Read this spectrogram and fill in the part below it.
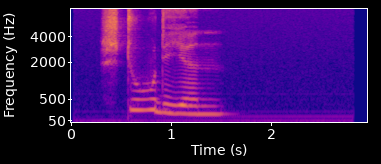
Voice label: "studien", German

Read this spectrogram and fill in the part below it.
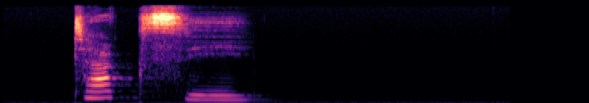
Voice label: "taxi", German

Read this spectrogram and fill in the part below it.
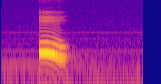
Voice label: "ü", German alphabet

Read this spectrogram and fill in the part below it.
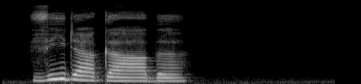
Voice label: "wiedergabe", German

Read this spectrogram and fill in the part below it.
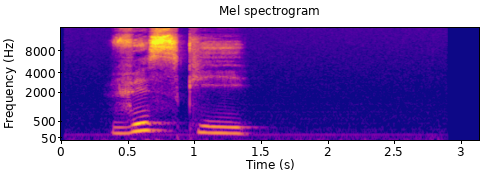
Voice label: "whiskey", German

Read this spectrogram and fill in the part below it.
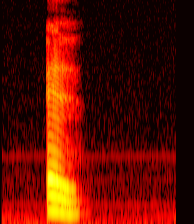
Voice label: "l", German alphabet

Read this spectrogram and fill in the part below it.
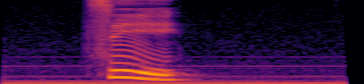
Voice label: "c", German alphabet

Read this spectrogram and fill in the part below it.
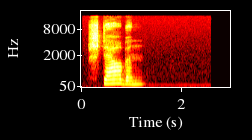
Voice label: "sterben", German; verbs present tense irregular

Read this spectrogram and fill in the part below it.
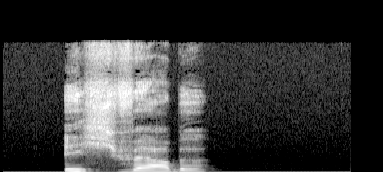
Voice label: ich werbe, German; verbs present tense irregular

